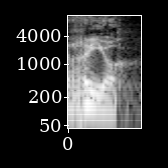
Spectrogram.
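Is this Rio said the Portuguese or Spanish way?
Spanish. It is said with a Spanish pronunciation. "in Spanish, ... mostly it will be like Rio"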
